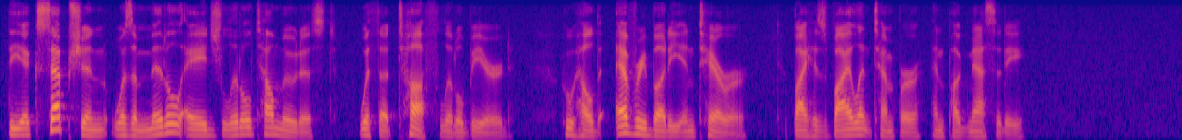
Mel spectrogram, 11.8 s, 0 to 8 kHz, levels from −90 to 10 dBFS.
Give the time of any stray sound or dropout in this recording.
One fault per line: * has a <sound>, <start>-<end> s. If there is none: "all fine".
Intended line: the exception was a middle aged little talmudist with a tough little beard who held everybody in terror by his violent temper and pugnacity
all fine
